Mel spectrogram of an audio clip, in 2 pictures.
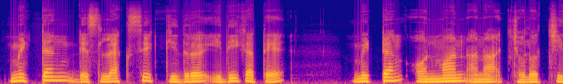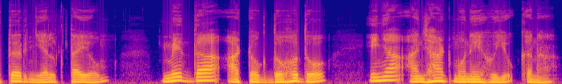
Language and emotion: Santali, sad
